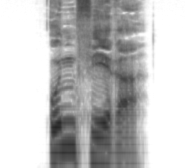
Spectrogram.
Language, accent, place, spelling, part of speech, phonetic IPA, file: German, Germany, Berlin, unfairer, adjective, [ˈʊnˌfɛːʁɐ], De-unfairer.ogg
- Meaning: 1. comparative degree of unfair 2. inflection of unfair: strong/mixed nominative masculine singular 3. inflection of unfair: strong genitive/dative feminine singular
